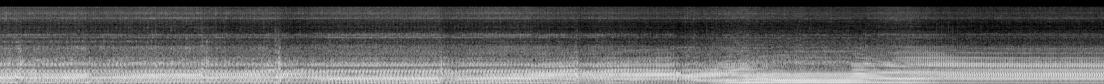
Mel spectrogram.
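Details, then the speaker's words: Yamaha 15 hp two-stroke outboard, hard to start, brought back by its owner for repair: runs roughly with speed surging and sagging, sputtering and dying instead of picking up under throttle; causes found were stuck piston rings and a dirty exhaust. "lalu kita dengar apakah mesin ini bunyi brebet kemudian tidak bisa naik gas, karena mesin ini dibawa tuannya sama saya lagi untuk diperbaiki."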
